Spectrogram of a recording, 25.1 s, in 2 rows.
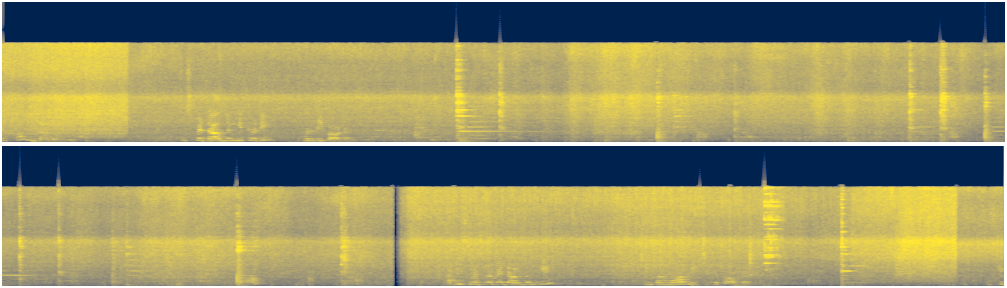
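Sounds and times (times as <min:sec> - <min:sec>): masala sizzling in oil: 0:00.0 - 0:25.0
metal spatula stirring and scraping: 0:05.0 - 0:17.2
spatula clinking against pan: 0:05.2 - 0:06.9, 0:08.2 - 0:09.4, 0:11.3 - 0:14.5, 0:23.0 - 0:23.4.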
